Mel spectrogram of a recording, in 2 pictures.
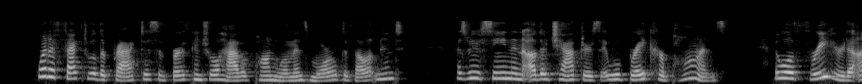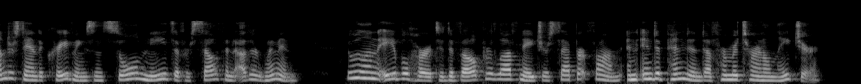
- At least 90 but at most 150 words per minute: No, average, 200 wpm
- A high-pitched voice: Yes, high, 215 Hz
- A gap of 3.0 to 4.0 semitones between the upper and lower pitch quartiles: No, average, 4.5 semitones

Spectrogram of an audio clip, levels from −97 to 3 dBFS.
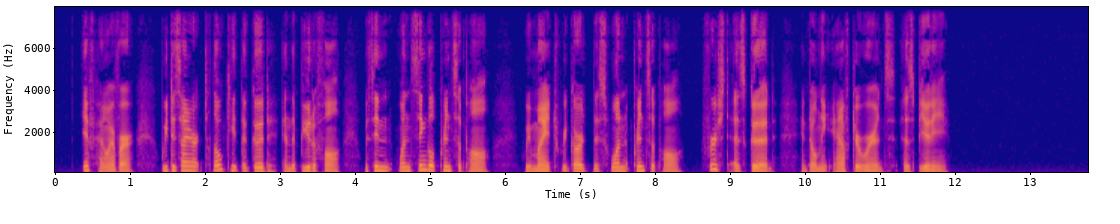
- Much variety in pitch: Yes, wide, 8.1 semitones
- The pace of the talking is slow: Yes, slow, 125 wpm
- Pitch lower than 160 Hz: Yes, medium, 140 Hz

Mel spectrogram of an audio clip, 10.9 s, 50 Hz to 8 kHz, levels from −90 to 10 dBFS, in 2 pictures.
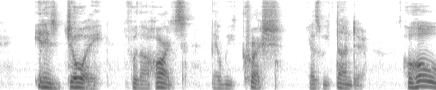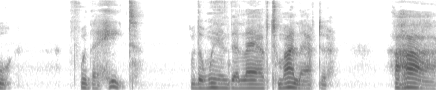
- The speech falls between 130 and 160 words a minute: Yes, average, 150 wpm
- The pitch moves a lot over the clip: No, average, 3.1 semitones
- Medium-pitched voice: No, low, 130 Hz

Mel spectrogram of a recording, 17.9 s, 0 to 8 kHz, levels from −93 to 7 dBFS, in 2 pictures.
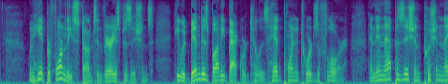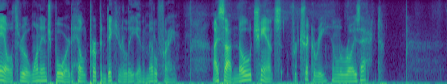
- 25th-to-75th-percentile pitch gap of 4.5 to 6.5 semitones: Yes, average, 5.2 semitones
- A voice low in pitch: Yes, low, 125 Hz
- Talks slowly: No, average, 170 wpm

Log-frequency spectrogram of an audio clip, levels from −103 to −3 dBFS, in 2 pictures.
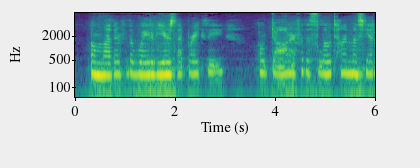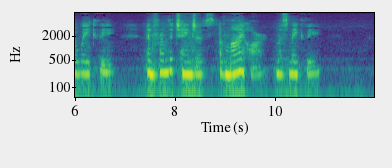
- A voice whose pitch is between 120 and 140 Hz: No, high, 230 Hz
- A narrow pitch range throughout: Yes, narrow, 1.3 semitones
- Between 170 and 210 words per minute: No, average, 145 wpm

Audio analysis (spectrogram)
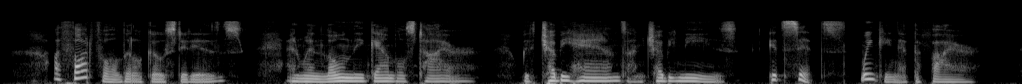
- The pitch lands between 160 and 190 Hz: No, medium, 140 Hz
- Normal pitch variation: Yes, average, 4.6 semitones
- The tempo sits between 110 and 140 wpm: Yes, slow, 135 wpm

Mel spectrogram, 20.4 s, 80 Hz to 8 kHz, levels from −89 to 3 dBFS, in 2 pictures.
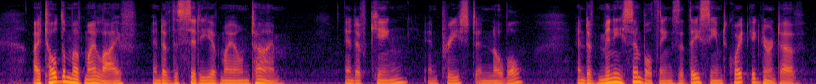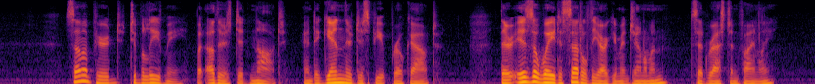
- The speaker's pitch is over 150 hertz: No, low, 105 Hz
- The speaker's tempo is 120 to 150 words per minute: No, average, 175 wpm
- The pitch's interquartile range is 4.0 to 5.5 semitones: Yes, average, 4.6 semitones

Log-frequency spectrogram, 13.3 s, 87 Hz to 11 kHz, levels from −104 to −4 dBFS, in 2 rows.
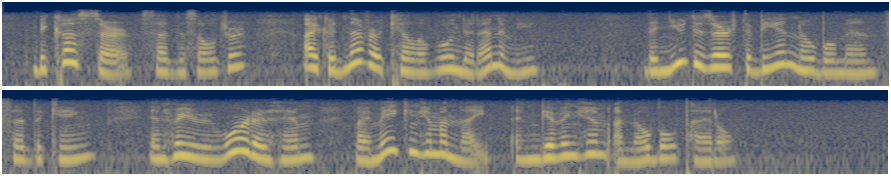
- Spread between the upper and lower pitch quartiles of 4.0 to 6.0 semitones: Yes, average, 4.5 semitones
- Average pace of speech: Yes, average, 185 wpm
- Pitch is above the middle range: Yes, high, 215 Hz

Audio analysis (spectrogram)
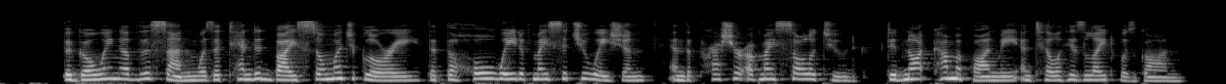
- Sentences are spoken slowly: No, average, 165 wpm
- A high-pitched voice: Yes, high, 220 Hz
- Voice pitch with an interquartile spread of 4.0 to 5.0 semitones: Yes, average, 4.3 semitones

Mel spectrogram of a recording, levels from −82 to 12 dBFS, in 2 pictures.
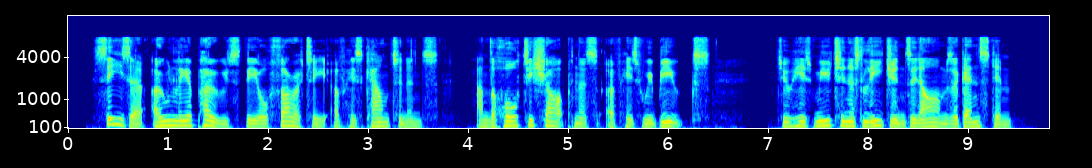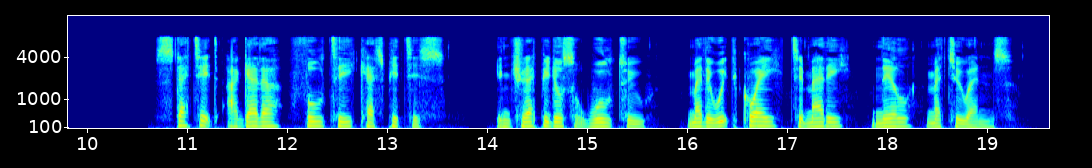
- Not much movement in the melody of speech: No, average, 4.0 semitones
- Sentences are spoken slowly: Yes, slow, 100 wpm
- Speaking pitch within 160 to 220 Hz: No, low, 125 Hz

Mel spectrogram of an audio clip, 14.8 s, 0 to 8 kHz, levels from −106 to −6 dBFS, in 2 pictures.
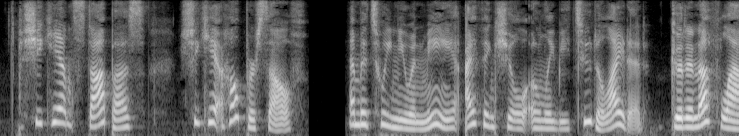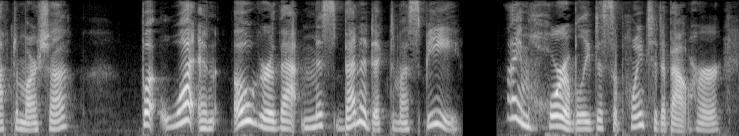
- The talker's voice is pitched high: Yes, high, 210 Hz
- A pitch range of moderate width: No, wide, 7.4 semitones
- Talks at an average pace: Yes, average, 155 wpm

